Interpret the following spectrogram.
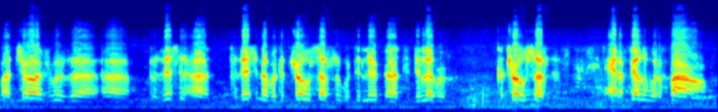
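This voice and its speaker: A man speaks over a prison phone line, and the call makes his voice thin and tinny. His voice sits fairly high and sounds very bright. He answers questions in a calm, plain-spoken way. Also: a little fast. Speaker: federal inmate calling from prison.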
